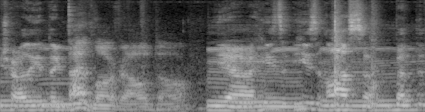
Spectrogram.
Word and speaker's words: Roald Dahl: Roald Dahl.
